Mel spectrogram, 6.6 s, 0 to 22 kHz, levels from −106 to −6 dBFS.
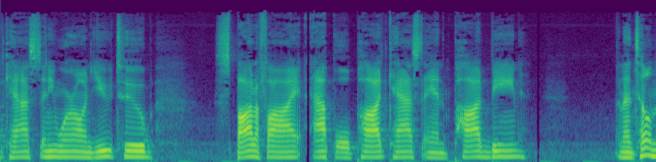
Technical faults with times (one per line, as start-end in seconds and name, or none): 3.06-3.10 gap at a join of encoded pieces
5.36-5.39 gap at a join of encoded pieces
